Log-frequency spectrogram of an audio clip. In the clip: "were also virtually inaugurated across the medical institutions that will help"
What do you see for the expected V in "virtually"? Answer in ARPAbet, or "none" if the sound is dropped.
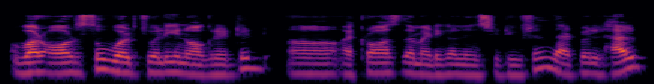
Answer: V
